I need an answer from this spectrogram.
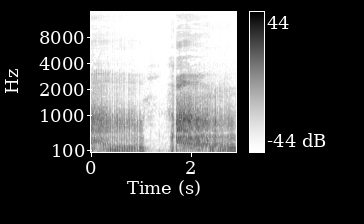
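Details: Ten-year-old Maltese dog growling indoors while siblings argue nearby: low rumbling pulsed growl for about a second, a pause, then a louder sustained growl; people talking around it.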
